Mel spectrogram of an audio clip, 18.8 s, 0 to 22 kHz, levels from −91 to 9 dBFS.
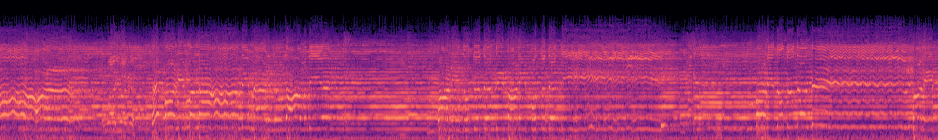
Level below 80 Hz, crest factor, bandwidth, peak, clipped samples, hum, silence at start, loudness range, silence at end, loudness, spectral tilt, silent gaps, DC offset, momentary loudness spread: -40 dBFS; 12 dB; 12.5 kHz; -4 dBFS; under 0.1%; none; 0 s; 3 LU; 0 s; -16 LUFS; -2 dB/octave; none; under 0.1%; 5 LU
